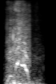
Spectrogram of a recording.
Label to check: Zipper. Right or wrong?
Right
